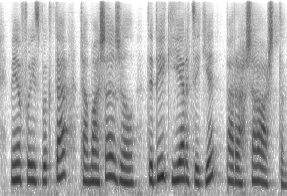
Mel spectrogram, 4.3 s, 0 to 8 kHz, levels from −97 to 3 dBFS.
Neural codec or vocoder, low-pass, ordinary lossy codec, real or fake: codec, 16 kHz, 0.7 kbps, FocalCodec; none; none; fake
